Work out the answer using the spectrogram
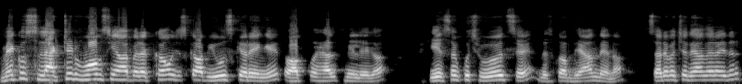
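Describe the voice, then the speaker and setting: This is a high, fast voice from a man teaching English grammar to a class in a coaching classroom. With his Indian accent, he blends Hindi and English while repeating words and drilling pronunciation.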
